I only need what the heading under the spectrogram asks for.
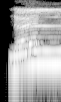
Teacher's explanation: jangan lantunkan bunyi sebab huruf lam bukan huruf qalqalah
